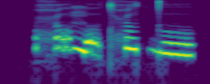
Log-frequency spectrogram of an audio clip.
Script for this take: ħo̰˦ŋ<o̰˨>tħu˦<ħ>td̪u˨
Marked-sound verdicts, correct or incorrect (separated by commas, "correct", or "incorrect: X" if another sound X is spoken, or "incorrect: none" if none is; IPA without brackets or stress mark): correct, incorrect: none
